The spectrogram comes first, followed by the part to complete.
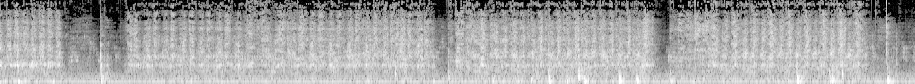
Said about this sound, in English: Oh, whisk, whisk, where are you? There you are. Okay, let's whisk it up a little before we add.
